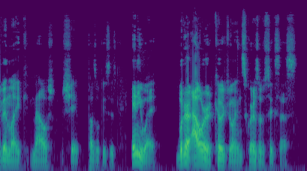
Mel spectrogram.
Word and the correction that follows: conjoined: It's conjoined. – Conjoined. – Conjoined, not co-joined. – Not co-joined. – Is co-joined a word? – That's how it's spelled, right? – No, there's an N.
